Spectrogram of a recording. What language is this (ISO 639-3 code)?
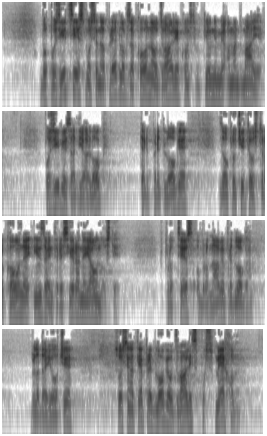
slv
